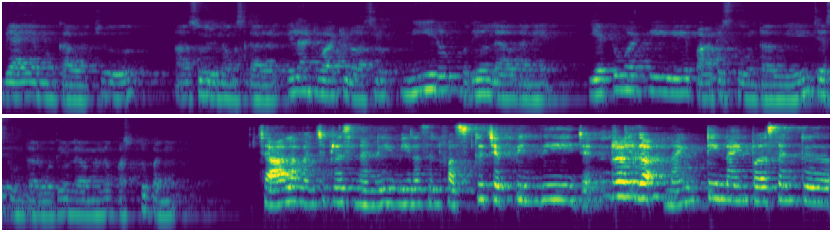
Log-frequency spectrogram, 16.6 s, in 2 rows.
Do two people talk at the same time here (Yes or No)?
No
